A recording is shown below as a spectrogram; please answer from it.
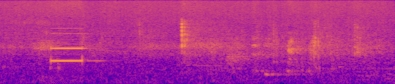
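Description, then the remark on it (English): A single short, loud electronic beep, a device's low-battery warning as its battery is about to go dead after being unplugged from the power source, sounds near the start, followed by quiet background shuffling and faint scattered noises. “I've got to take a second and see what's causing this beeping, or I'll just shut the whole thing down.”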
